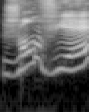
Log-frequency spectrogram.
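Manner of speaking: loud, high, questioning French "Janvier?"; French pronunciation. Retold or imitated. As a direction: echo it with an exaggerated French accent, rising sharply. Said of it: "What's the French January word?".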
